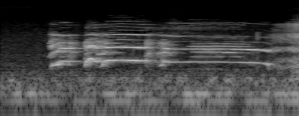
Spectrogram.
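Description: A rooster crows loudly nearby, a long multi-part call rising and then holding a strained, wavering note, over faint low background hum.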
